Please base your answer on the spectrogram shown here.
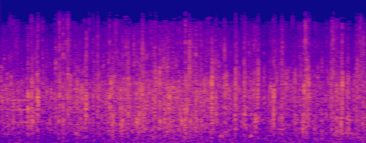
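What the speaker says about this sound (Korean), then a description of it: "여러분 큰 박수를 맞아주십시오" Studio audience on a Korean TV program clapping to welcome a history lecturer guest, dense steady applause filling the whole stretch at full strength.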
